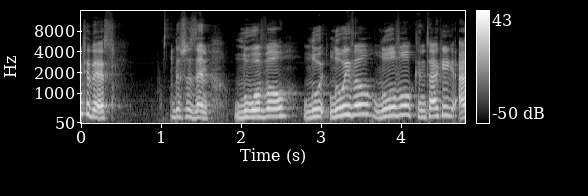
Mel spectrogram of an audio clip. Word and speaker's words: Louisville: L Louisville Louisville right know how you do it Louisville you're supposed to say it like you have a mouth full of marbles that's how it was explained to me so Louisville whatever the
